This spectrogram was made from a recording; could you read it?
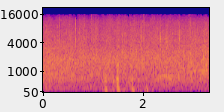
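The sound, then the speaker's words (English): An audience applauds in a steady, dense wash of clapping that holds even throughout, with a few brief voices murmuring underneath partway through. “I thought you'd applaud it, though.”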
